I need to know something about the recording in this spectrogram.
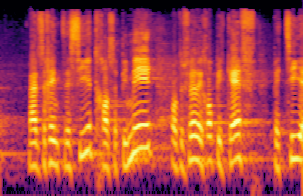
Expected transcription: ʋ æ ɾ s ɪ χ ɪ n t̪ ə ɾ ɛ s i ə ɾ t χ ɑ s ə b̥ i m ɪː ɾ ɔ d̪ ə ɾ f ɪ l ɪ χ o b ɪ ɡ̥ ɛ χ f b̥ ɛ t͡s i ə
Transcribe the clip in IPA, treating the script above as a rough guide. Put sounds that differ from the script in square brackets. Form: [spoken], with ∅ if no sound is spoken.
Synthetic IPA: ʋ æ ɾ s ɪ χ ɪ n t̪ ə ɾ ɛ s i ə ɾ t χ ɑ s ə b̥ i m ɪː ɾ ɔ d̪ ə ɾ f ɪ l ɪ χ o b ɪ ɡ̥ ɛ [∅] f b̥ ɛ t͡s i ə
